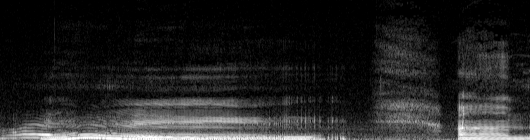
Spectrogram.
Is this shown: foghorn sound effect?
no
